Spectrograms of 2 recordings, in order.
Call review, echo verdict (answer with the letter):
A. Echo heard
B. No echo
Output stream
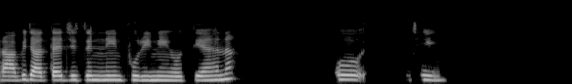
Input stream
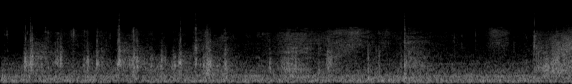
B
